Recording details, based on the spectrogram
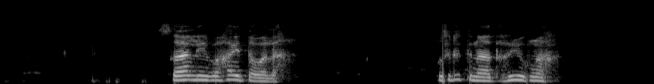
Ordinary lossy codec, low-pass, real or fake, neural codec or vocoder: Opus, 24 kbps; 7.2 kHz; real; none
